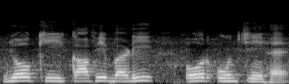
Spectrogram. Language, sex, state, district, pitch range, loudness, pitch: Hindi, male, Punjab, Fazilka, 145-165 Hz, -14 LUFS, 150 Hz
